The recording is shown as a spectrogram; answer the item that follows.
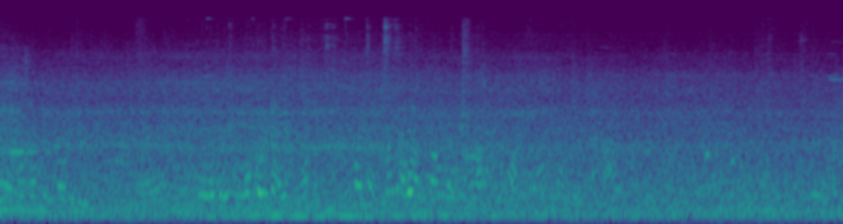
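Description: Outdoor street ambience: several voices talking indistinctly in the background, with a steady low engine hum from a vehicle through the middle.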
